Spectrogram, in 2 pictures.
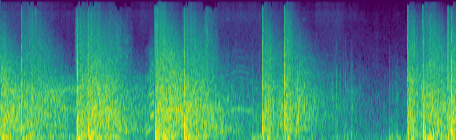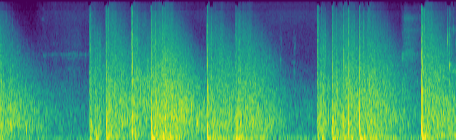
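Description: Repeated volleys of musket fire crack out in a Civil War strategy game, each sharp blast echoing and decaying, arriving in irregular clusters across the battlefield with little pause between them.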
